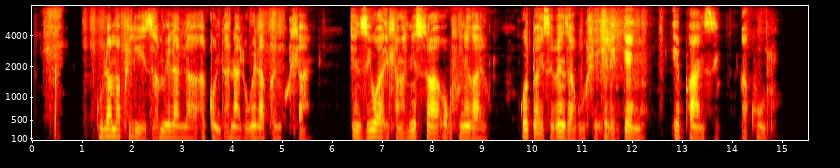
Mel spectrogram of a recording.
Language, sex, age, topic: North Ndebele, male, 50+, health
